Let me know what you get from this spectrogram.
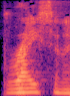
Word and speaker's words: Bryson: He's pronounced Bryson. I think you said Bree.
